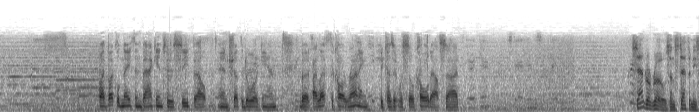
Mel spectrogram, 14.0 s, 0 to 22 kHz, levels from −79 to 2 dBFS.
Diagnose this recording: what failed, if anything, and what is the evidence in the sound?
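Word clock ticks, at the digital link between devices: short sharp ticks of uneven strength recur about once a second from 0.52 s to 13.96 s, roughly fifteen in all. The receiver runs on its own clock. Each time it drifts a full sample against the sender, which points to an error of roughly 20 ppm, one sample is dropped or repeated. The metronomic spacing and the absence of any audible gap set this apart from network dropouts or buffer underruns.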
